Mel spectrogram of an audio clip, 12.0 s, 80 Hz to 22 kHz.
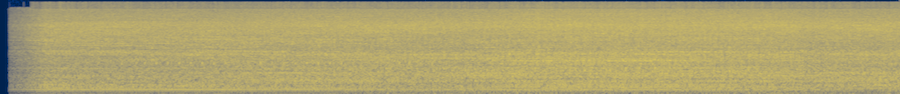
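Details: BMW E39 528i after fixing ticking/knocking caused by a loose fuel injector with damaged top O-ring and a small exhaust leak at the SAP check valve: engine settles into smooth even idle with no ticking or knocking.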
